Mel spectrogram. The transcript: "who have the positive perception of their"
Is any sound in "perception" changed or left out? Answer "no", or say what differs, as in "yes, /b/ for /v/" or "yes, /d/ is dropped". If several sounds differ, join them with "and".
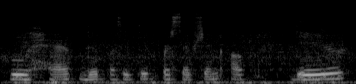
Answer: no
